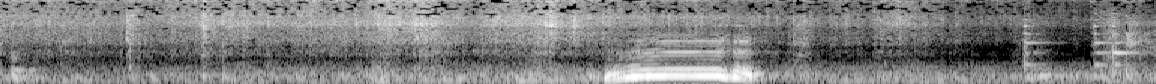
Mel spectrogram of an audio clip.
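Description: A single drawn-out cow moo, rising and then falling in pitch, rings out loud for about a second over a steady background of crackling, sizzling noise.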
